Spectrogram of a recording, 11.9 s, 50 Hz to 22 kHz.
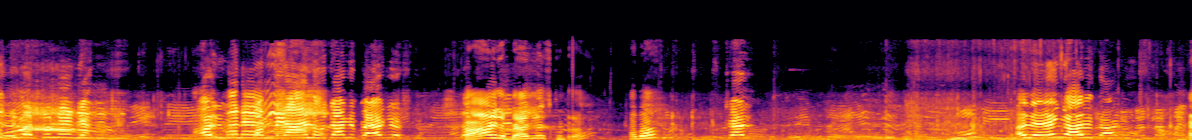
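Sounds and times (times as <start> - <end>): children shouting: 0.0 - 5.9.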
